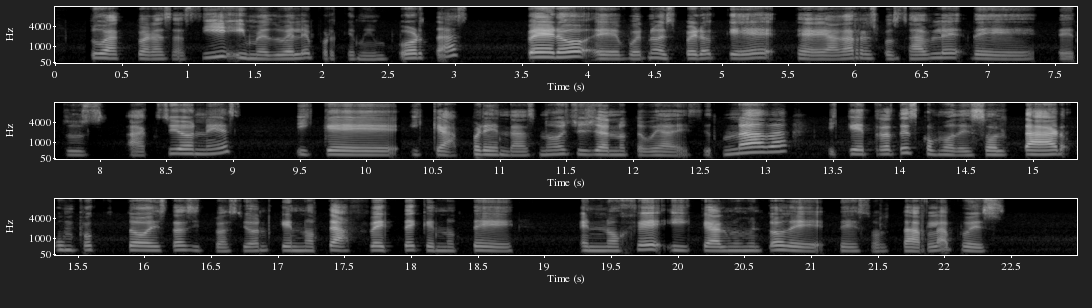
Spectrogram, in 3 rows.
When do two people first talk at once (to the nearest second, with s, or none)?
none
